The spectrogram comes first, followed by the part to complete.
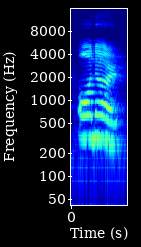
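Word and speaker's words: honour: Pronunciation देखो ना क्या है? ऑनर। किसकी आवाज निकाल रहा है? ओ। और ओ यहां पे क्या है? वोवेल वर्ड्स है। तो एच यहां पे क्या हुआ? साइलेंट।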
